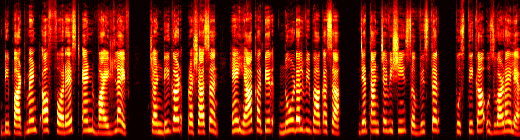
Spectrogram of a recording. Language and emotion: Goan Konkani, neutral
